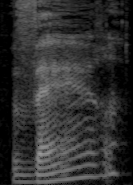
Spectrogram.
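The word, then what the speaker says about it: vert: rou remember rou so masculine form don't pronounce the final ver feminine form ver so listen carefully I don't say t but it's ver ver okay so as usual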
